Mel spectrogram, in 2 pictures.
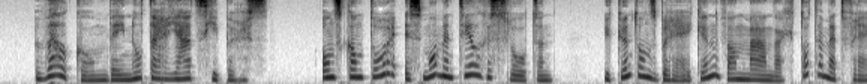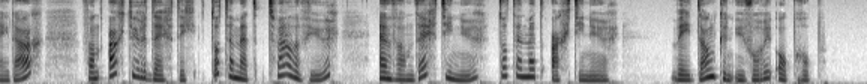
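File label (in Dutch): Voice Notariaat, voice-over, Dutch; NL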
